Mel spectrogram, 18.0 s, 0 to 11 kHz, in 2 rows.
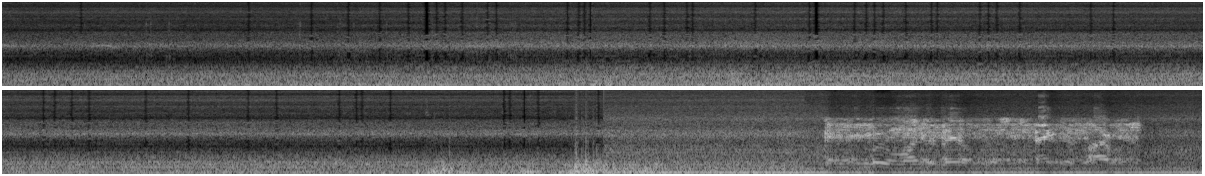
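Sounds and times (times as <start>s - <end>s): diesel engine rumble: 12.0s - 18.0s.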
